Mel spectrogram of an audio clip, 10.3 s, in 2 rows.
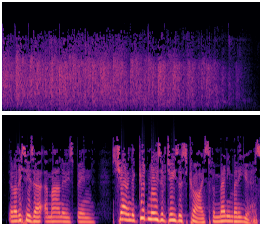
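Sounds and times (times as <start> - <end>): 
crowd applauding: 0.0 - 5.0
speech: 5.3 - 10.3.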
